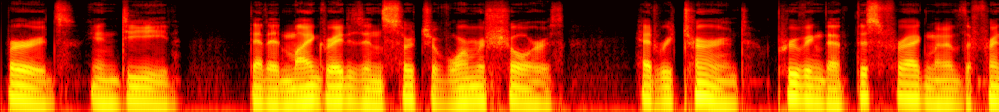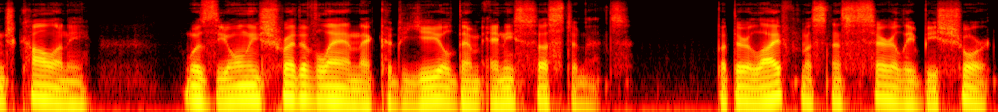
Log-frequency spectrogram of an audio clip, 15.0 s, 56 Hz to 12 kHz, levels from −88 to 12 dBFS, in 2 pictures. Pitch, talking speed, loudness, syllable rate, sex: 90 Hz, 155 wpm, -18 LUFS, 4.8 syllables/s, male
